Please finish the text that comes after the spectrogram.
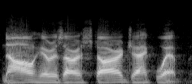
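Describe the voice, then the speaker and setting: A man's voice: sits low, flat delivery, a little slow, pushed and bright, dull audio. A man announcing and reading an advertisement in an emphatic, punchy way. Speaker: radio announcer.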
